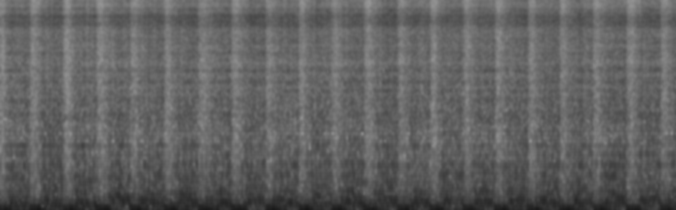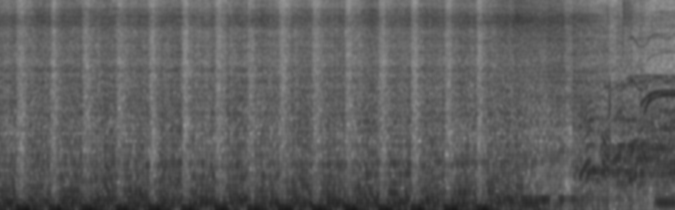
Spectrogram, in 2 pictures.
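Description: Live rock band playing loud, with drums keeping a fast steady beat under electric guitars, bass and keyboards. About sixteen seconds in the music stops and crowd voices and cheers follow.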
